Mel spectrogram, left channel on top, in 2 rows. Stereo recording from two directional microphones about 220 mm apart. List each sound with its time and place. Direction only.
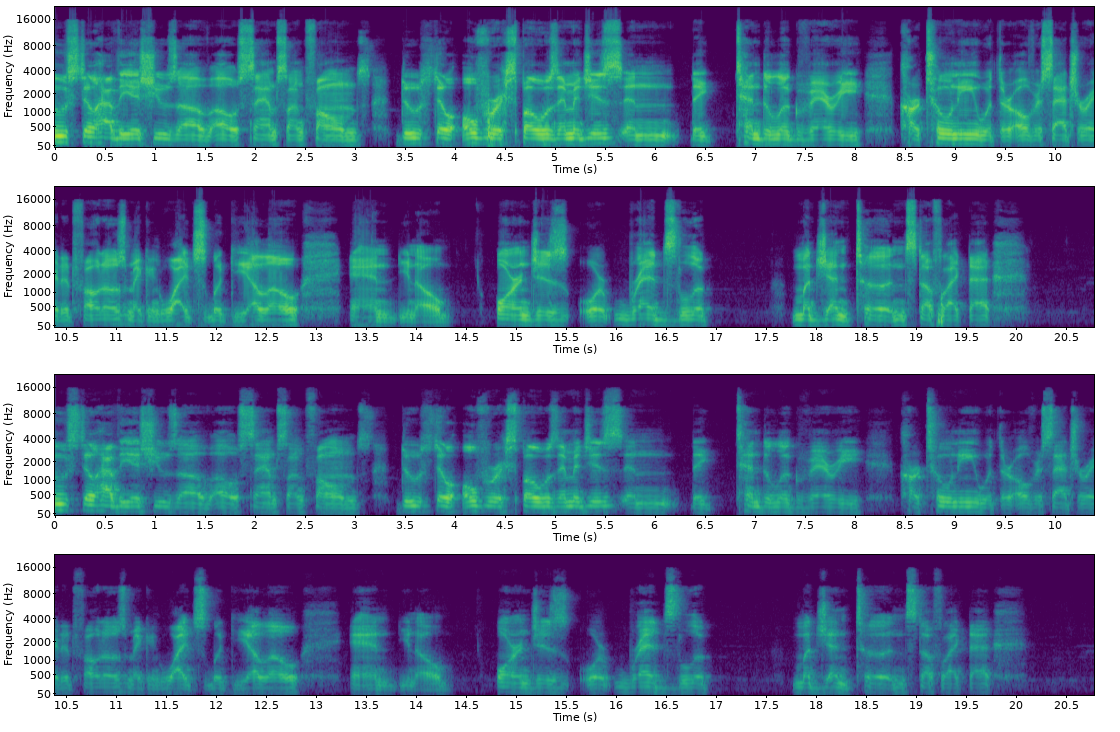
0.0 s speech: 45° left (ahead or behind)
